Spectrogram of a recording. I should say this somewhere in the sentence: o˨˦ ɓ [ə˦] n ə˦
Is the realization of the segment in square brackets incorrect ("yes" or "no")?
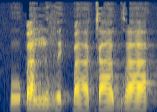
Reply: yes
